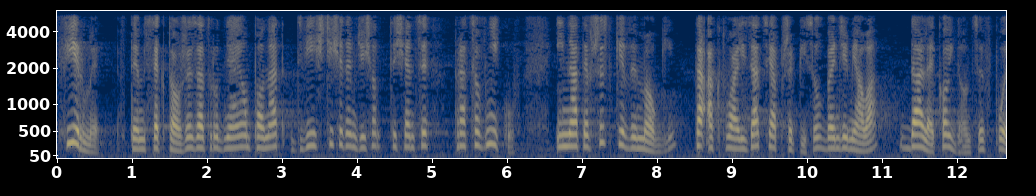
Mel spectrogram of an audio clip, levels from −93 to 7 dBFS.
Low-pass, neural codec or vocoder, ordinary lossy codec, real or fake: 5.4 kHz; none; none; real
